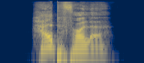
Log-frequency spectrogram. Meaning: inflection of halb voll: 1. strong/mixed nominative/accusative feminine singular 2. strong nominative/accusative plural 3. weak nominative all-gender singular
- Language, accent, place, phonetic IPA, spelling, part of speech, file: German, Germany, Berlin, [ˌhalp ˈfɔlə], halb volle, adjective, De-halb volle.ogg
